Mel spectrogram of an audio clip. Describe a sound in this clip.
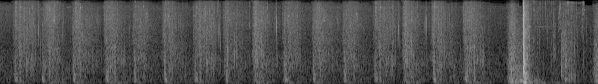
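Footsteps rustle through tall grass at an even pace.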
